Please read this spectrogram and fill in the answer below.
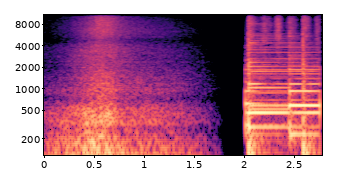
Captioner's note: air whooshing; bright music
